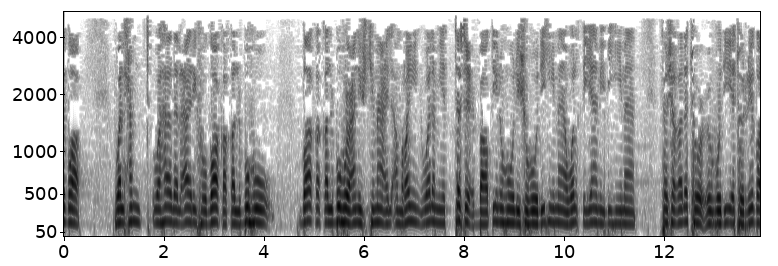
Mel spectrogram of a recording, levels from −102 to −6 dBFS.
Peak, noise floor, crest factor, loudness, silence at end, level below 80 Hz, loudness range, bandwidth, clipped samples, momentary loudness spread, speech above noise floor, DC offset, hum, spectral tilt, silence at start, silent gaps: -2 dBFS; -52 dBFS; 14 dB; -17 LUFS; 0 s; -42 dBFS; 2 LU; 5.2 kHz; under 0.1%; 7 LU; 35 dB; under 0.1%; none; -10.5 dB/octave; 0 s; none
